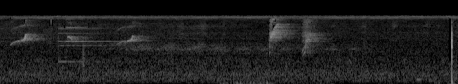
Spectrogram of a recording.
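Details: In Wulai, Taiwan, on 5 July 2009, a young Taiwan blue magpie learning to sing gives brief upslurred whistles, then harsher bursts and a sharp click near the end. Cicadas drone steadily behind it.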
